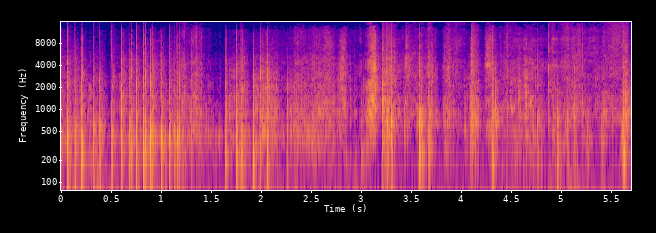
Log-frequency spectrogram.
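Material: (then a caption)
Cardboard. Fingertips and nails tap quickly on the top of a hollow, printed cardboard retail box for a SNES Classic Mini, making a rapid run of short, dry, papery knocks that blur into scratchy rustling. Near the end, the lid begins to open with a soft scraping and crinkling.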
